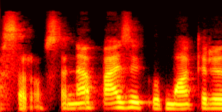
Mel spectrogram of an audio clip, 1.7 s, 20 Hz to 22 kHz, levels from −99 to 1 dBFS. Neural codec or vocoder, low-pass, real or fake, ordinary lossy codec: autoencoder, 48 kHz, 32 numbers a frame, DAC-VAE, trained on Japanese speech; 14.4 kHz; fake; MP3, 64 kbps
